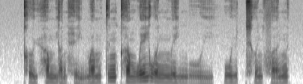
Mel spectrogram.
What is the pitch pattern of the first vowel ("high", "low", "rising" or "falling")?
low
